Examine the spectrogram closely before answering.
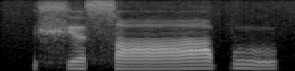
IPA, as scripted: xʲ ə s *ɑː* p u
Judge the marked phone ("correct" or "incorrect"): correct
